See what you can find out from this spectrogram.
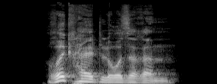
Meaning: strong dative masculine/neuter singular comparative degree of rückhaltlos
- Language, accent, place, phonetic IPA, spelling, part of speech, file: German, Germany, Berlin, [ˈʁʏkhaltloːzəʁəm], rückhaltloserem, adjective, De-rückhaltloserem.ogg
